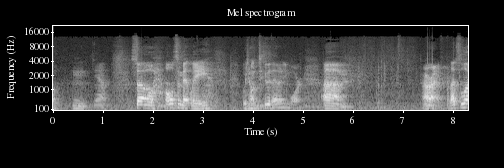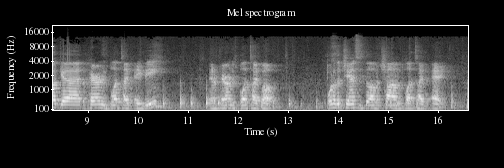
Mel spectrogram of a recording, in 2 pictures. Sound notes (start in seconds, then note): 3.3 chuckles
